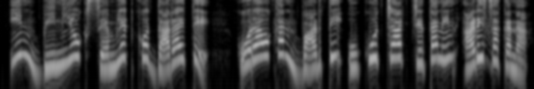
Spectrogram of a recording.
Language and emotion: Santali, angry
